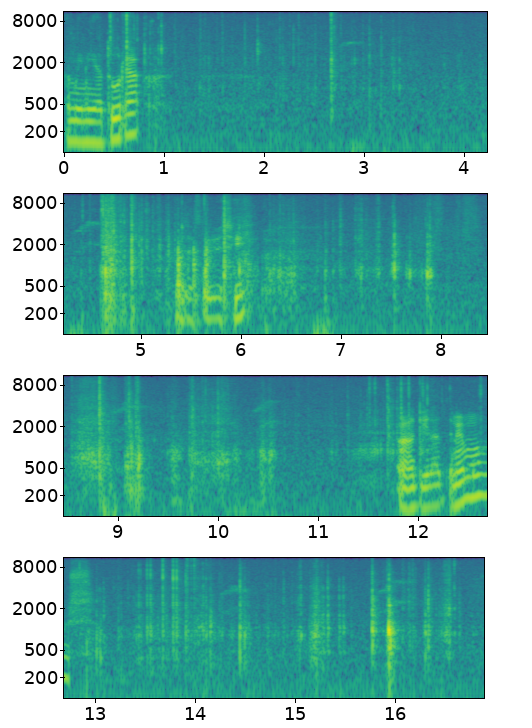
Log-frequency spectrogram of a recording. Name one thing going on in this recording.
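Thin plastic packaging crinkles and crackles.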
